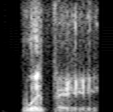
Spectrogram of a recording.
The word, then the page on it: whippy: British English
